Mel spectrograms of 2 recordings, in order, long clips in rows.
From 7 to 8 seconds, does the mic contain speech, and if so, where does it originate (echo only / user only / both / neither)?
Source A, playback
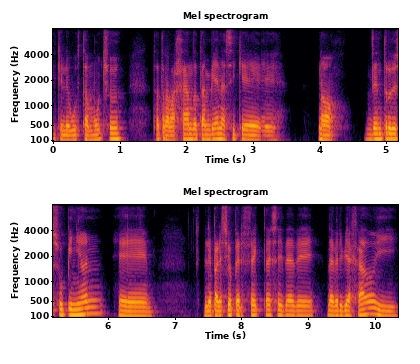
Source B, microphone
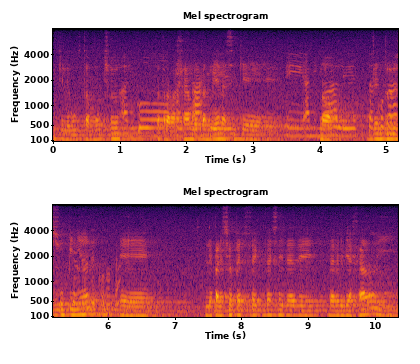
echo only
